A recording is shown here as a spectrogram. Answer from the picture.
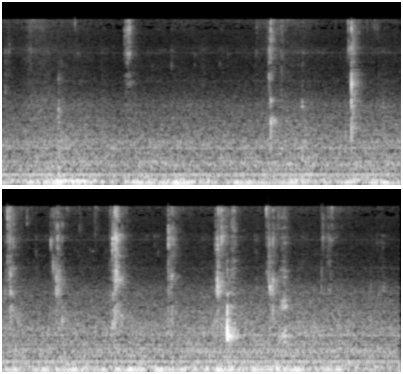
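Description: Close-up chewing of egg chow mein and chicken Manchurian, with irregular sharp wet clicks of the mouth and fork, the loudest about six seconds in. A faint steady hum runs underneath.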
